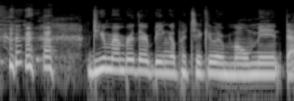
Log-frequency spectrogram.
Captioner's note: both laughing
